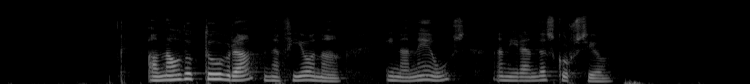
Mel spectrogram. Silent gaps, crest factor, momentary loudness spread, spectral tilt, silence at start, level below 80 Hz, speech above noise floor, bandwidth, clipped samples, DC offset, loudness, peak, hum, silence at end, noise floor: none; 20 dB; 16 LU; -6 dB/octave; 1.5 s; -66 dBFS; 42 dB; 11.5 kHz; under 0.1%; under 0.1%; -36 LUFS; -18 dBFS; none; 1.1 s; -77 dBFS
